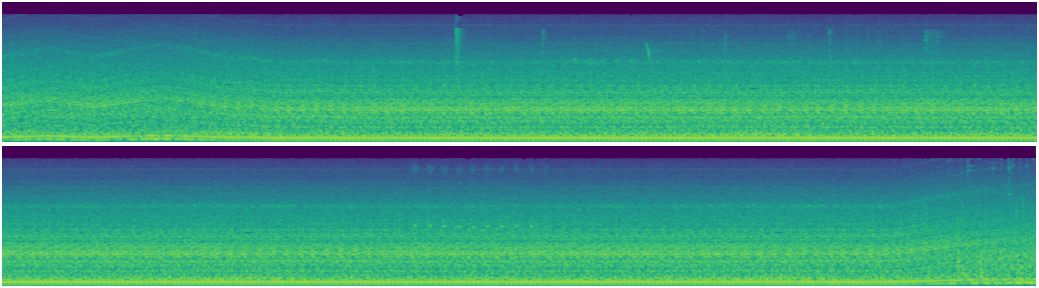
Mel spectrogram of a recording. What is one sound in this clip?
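A tractor engine rumbles steadily at idle.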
